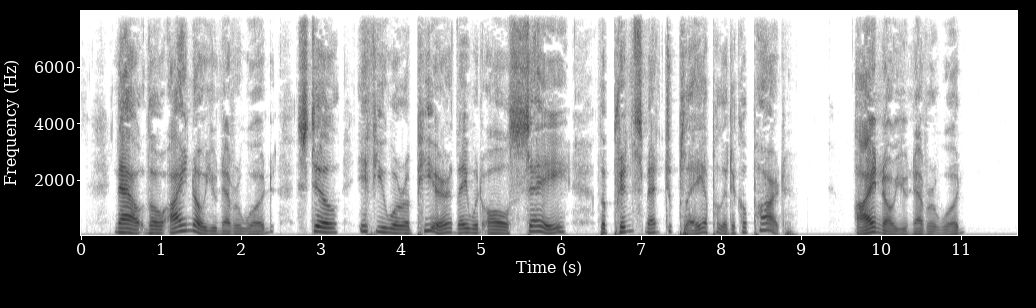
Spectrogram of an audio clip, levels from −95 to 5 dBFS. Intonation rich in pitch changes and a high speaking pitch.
No: wide, 7.7 semitones; medium, 140 Hz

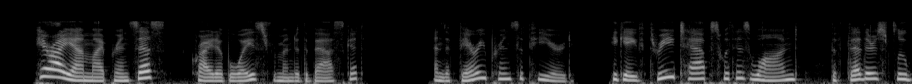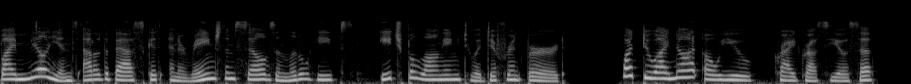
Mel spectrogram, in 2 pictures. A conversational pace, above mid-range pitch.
Yes: average, 175 wpm; high, 215 Hz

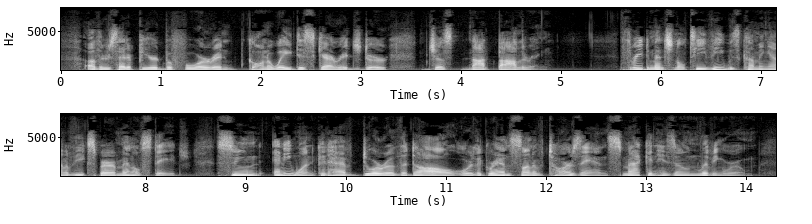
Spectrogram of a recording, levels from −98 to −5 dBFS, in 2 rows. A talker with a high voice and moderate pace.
No: low, 115 Hz; average, 170 wpm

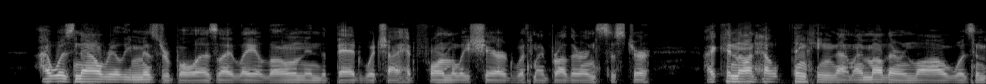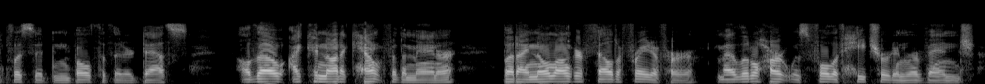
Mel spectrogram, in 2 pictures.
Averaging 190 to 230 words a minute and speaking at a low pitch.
Yes: average, 195 wpm; low, 105 Hz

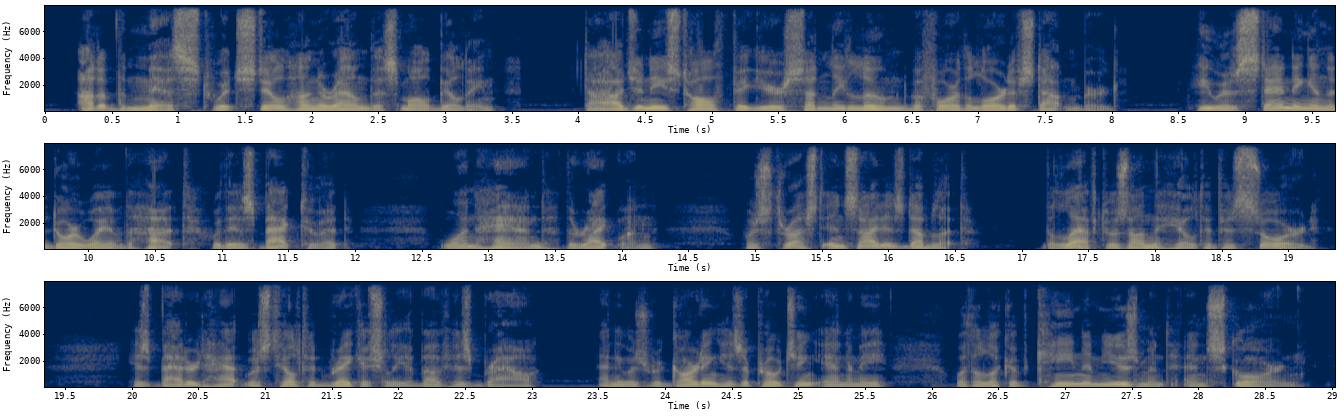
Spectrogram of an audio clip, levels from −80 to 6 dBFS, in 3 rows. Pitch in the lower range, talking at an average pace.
Yes: very low, 80 Hz; average, 165 wpm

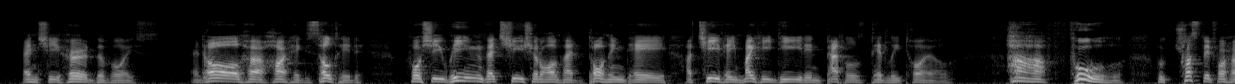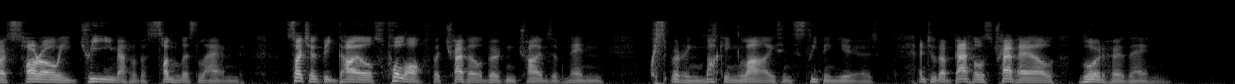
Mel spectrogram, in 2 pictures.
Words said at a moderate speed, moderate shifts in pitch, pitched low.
Yes: average, 165 wpm; average, 4.4 semitones; low, 100 Hz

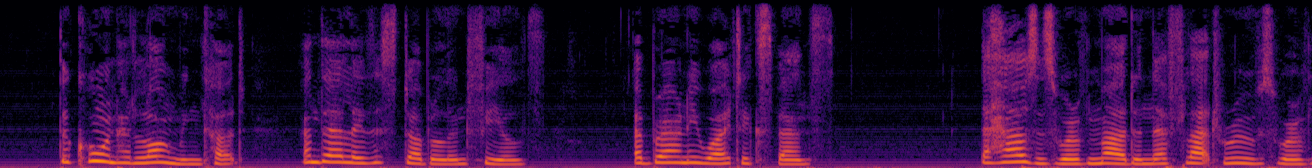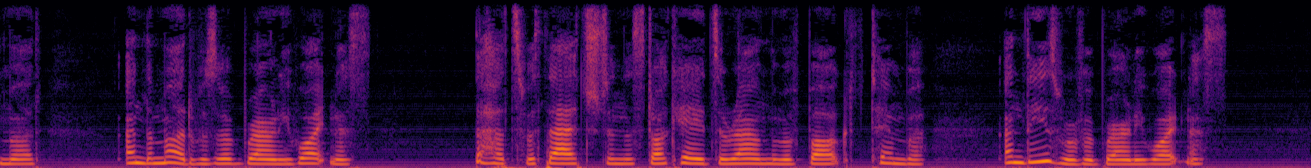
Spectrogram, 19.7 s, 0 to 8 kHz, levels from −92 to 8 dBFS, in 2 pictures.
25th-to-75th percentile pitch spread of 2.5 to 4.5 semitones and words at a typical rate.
Yes: average, 2.9 semitones; average, 170 wpm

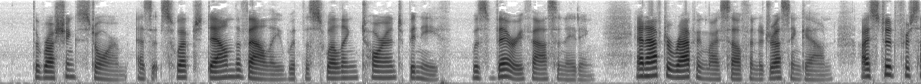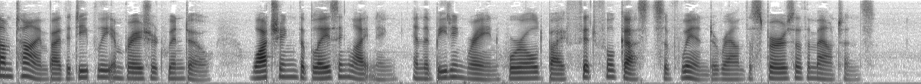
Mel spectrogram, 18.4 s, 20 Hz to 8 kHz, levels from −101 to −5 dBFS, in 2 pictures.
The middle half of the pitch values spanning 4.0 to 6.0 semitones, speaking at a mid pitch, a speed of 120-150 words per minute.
No: average, 4.7 semitones; medium, 160 Hz; average, 180 wpm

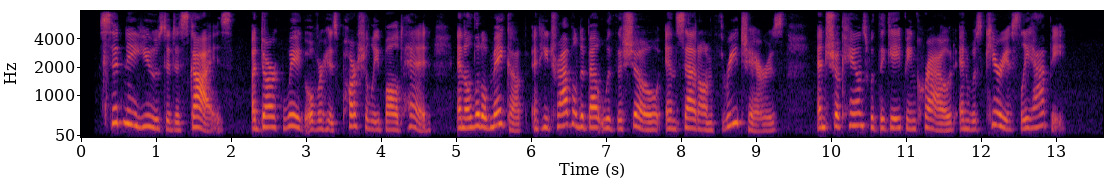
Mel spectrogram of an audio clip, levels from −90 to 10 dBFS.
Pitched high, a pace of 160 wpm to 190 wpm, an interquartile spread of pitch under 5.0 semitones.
No: high, 225 Hz; average, 175 wpm; average, 5.3 semitones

